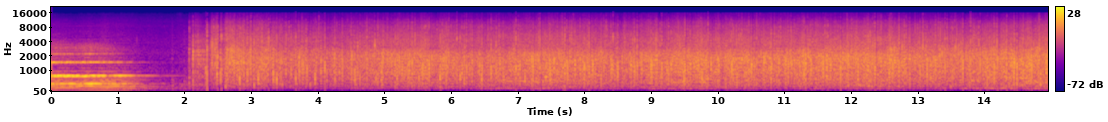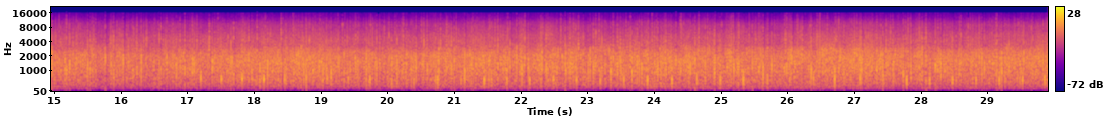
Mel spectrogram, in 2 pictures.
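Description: A choir with piano and strings ends on a held chord that dies away about a second in. After a brief hush the audience breaks into applause, which goes on steadily.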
